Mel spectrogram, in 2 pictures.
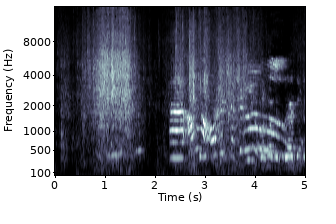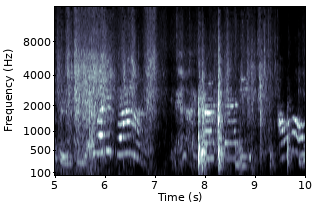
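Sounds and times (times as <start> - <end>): wrapping paper rustling: 0.0 - 10.0.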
